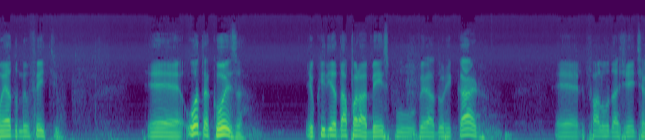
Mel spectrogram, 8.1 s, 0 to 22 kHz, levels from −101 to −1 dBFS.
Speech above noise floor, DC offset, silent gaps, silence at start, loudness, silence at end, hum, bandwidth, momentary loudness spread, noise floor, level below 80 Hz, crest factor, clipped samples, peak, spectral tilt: 34 dB; under 0.1%; none; 0 s; -31 LUFS; 0 s; none; 13.5 kHz; 18 LU; -64 dBFS; -54 dBFS; 20 dB; under 0.1%; -10 dBFS; -8 dB/octave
